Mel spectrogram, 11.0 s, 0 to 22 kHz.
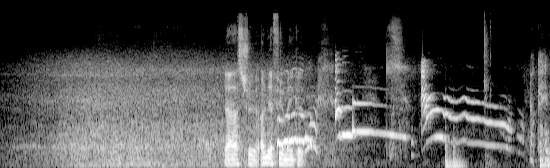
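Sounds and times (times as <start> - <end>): women howling like animals: 5.6 - 10.3.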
